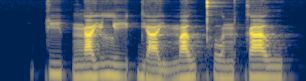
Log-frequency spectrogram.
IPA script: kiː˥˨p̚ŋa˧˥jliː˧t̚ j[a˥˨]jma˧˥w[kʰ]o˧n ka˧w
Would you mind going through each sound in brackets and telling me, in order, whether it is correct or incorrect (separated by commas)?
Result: incorrect, correct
